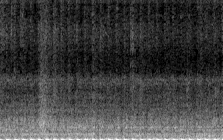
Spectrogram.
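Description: Motorcycle engine idling after a cold start, warming up: a steady, loud, close low thumping pulse with a fast even rhythm and no talk over it.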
